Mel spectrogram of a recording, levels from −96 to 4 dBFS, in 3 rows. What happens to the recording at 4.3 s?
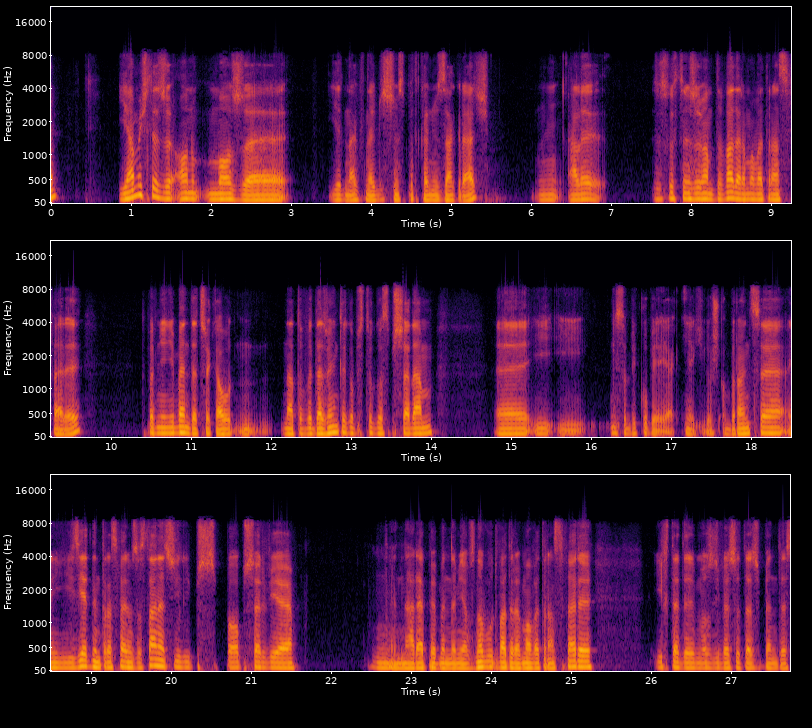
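From 4.11 to 4.29 s, between "on może jednak w" and "spotkaniu zagrać mm ale", lost packets were rebuilt from error correction. Low-bitrate backup copies fill the gap, so the sound turns briefly rougher and noisier.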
